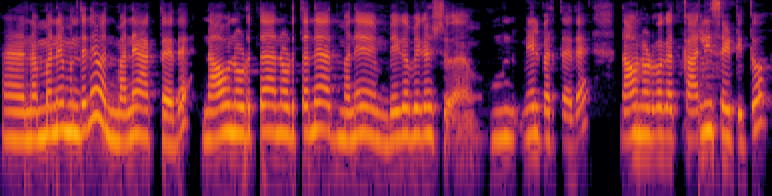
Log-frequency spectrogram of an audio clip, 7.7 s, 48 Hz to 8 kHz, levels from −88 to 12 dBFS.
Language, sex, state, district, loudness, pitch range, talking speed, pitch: Kannada, female, Karnataka, Shimoga, -15 LUFS, 215-250 Hz, 195 wpm, 235 Hz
